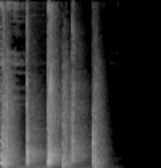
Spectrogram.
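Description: The tail of the closing background music: the chords stop and a handful of sharp, clap-like percussion hits ring out and fade. The track then cuts to dead silence about one and a half seconds in.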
